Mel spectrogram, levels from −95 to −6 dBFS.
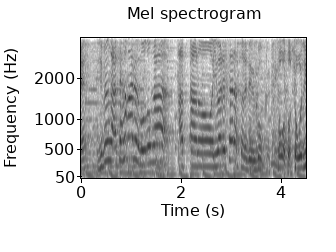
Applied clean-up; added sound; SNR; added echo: none; none; none; none.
